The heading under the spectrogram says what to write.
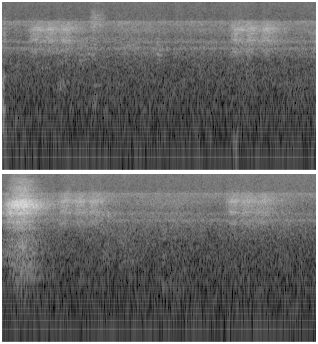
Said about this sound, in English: That was me sniffling, sorry.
